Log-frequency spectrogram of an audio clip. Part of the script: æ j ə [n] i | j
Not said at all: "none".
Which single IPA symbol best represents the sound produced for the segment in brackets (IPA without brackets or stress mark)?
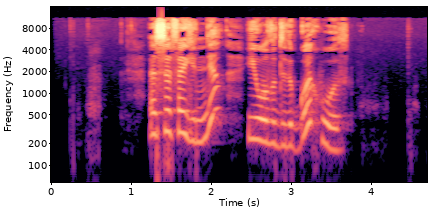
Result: nː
